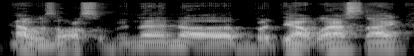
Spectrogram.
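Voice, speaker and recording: A man's voice: on the low side, lively intonation, fast, a bit bright. A man from New York City chatting casually as an interview guest, enthusiastic and rambling as he tells anecdotes. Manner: enthusiastic, rambling, frequent "you know". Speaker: bar owner, podcast guest.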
